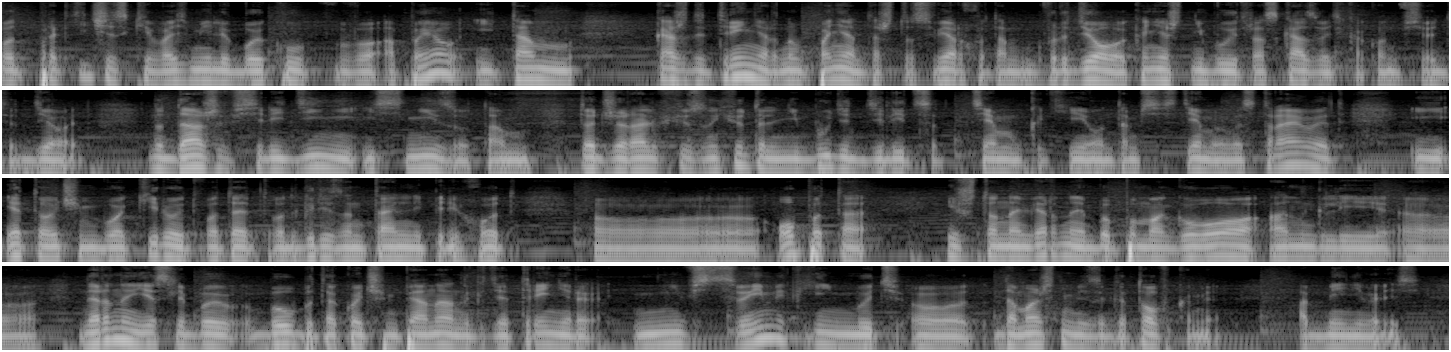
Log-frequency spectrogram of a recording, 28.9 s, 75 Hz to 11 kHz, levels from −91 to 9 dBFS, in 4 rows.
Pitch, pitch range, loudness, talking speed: 95 Hz, 90-105 Hz, -29 LUFS, 165 wpm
